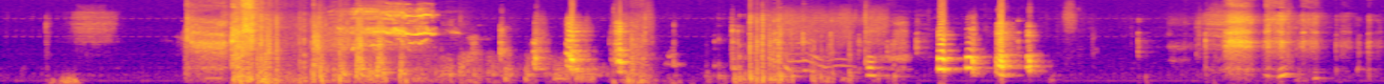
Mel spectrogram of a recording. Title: Fucking Sneezes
